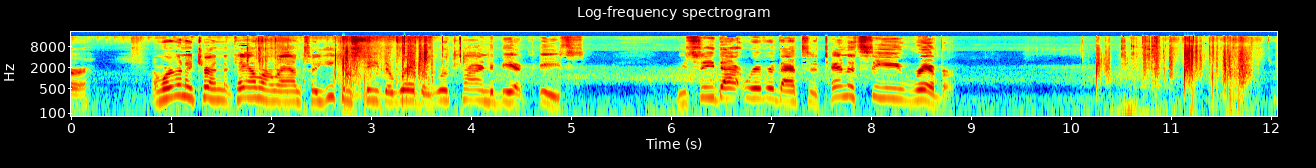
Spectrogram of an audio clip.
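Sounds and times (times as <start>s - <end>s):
phone handling clicks and rustles: 1.6s - 4.2s.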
